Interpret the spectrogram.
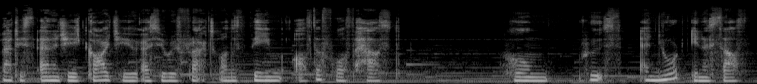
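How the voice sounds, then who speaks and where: Soft, low-pitched woman guiding a meditation. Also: level tone, measured pace. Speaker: meditation guide. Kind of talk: guided meditation narration. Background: soft background music.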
